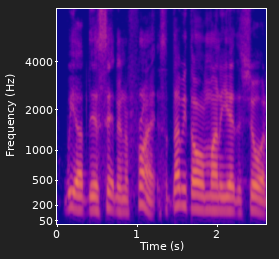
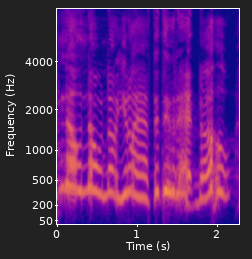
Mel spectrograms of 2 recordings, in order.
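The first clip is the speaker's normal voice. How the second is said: laughing high protest; 13 semitones higher than usual. Retold or imitated. Jake refusing the dancer, high laughing shout. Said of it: "He was like".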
